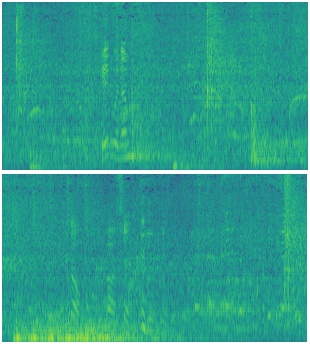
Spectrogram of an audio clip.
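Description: Spectators talk and call out in an echoing arena.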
